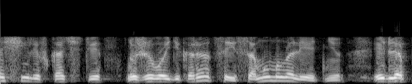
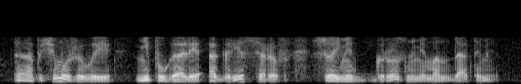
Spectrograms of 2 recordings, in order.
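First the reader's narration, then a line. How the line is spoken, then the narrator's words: Calm question. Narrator (Russian): Спокойно спросила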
